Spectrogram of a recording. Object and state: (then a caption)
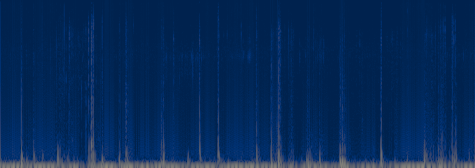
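Silicone ear model scraped with a metal ear pick. A metal ear pick scrapes inside the canal opening of a soft silicone ear model. The result is a rapid series of short, dull, muffled scrapes and thumps, almost entirely low in pitch, with brief faint bright ticks.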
